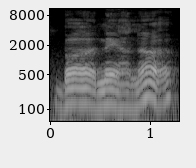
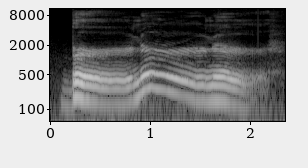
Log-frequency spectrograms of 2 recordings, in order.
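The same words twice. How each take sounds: First: "banana" said plainly and slowly, three syllables. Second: "Burner" with every vowel turned to er, louder. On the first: Teacher models "banana" before changing its vowels. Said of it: "Banana has one, two, three syllables". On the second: Teacher turns "banana" into "Burner" for the song. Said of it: "So now it's going to be what". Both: Shown as a demonstration.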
